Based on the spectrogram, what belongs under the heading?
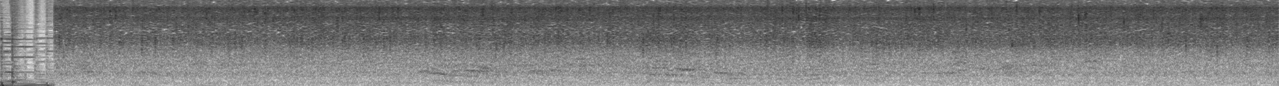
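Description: Steady rain falling on a flooded street, an even hiss of water.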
